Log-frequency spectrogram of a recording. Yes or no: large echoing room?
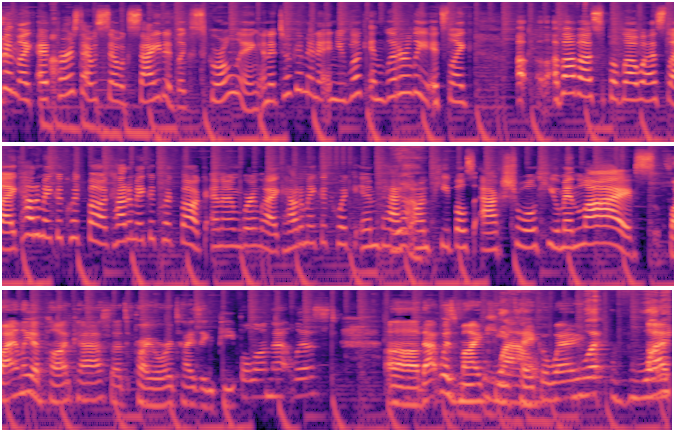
no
